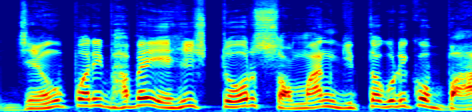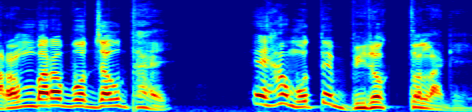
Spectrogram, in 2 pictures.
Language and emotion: Odia, disgusted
